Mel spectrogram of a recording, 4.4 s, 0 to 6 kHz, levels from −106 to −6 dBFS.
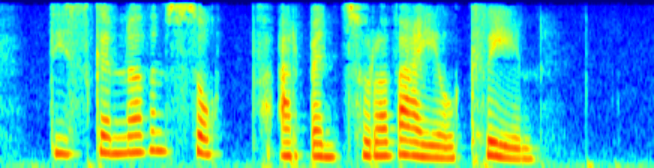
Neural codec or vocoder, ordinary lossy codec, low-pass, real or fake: none; MP3, 32 kbps; 5.4 kHz; real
